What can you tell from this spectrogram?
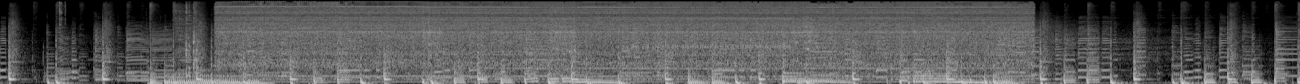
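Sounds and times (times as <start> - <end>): background music: 0.0 - 13.0
chisel rasping on spinning wood: 2.2 - 10.4
electric drill spinning: 2.2 - 10.5.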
